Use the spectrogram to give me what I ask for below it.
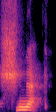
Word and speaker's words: Schneck: But we would like to introduce Nicole Schneck. Am I pronouncing that correct? – Yes, yes, you are.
